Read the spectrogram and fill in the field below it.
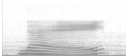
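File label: "nei" third tone, pinyin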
